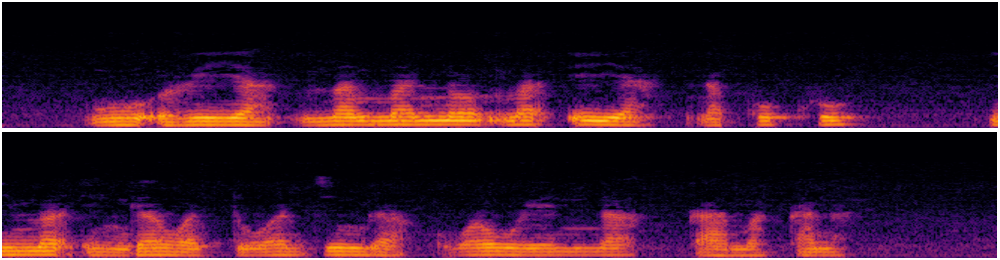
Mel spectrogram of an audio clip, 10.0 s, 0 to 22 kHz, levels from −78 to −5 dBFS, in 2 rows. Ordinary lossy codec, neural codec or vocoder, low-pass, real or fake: MP3, 32 kbps; vocoder, 48 kHz, 128 mel bands, Vocos; 10.8 kHz; fake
